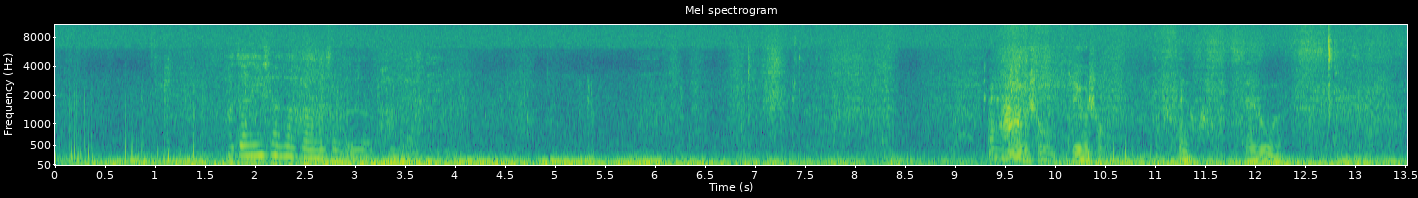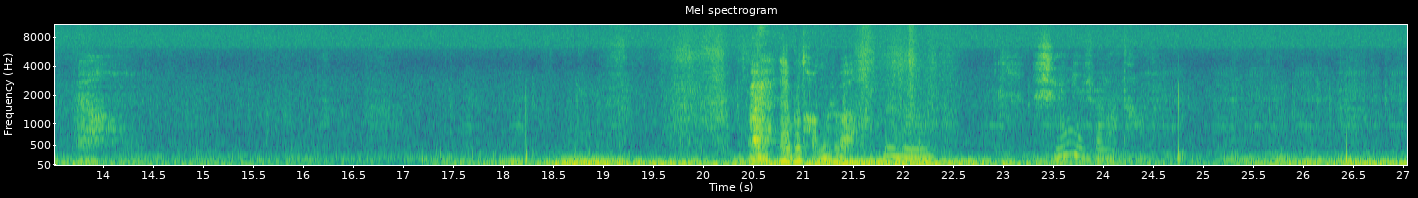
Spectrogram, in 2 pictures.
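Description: A cable car hums and rumbles low as it glides along its cable.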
